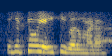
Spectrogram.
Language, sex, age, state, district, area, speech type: Tamil, female, 30-45, Tamil Nadu, Madurai, urban, conversation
